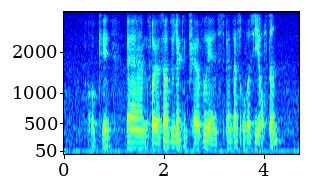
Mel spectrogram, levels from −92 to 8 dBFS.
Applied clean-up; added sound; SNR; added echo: none; none; none; none.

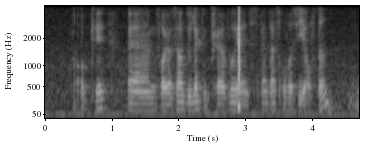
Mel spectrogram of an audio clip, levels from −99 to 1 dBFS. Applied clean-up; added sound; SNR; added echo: none; Hands; -3 dB; none.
